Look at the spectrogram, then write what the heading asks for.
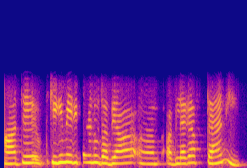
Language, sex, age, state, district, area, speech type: Dogri, female, 18-30, Jammu and Kashmir, Udhampur, rural, conversation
